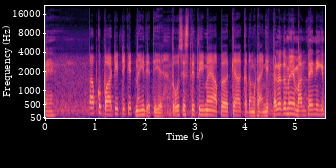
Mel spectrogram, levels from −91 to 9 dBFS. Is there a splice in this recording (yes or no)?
yes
